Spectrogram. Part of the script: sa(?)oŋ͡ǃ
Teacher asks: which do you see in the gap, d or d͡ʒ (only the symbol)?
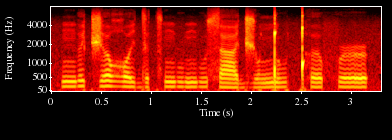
d͡ʒ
